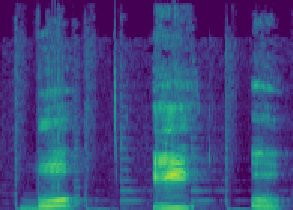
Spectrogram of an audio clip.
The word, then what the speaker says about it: bohío: Otro ejemplo, bohío. Mira, tiene H intermedia, fíjate. Se divide así, bo-i-o. La H no impide que se forme el hiato.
